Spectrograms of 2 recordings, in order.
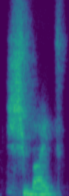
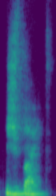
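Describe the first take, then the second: First: The first consonant is a voiceless sh sound. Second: The first consonant is a voiced zh sound. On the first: The speaker calls it wrong. "You don't say shvait" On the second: The speaker calls it right. "This is how you pronounce the X, the sh, of this word"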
